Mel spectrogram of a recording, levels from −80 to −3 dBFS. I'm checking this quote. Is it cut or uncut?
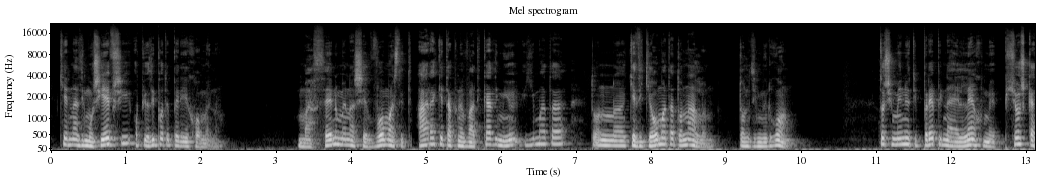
cut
